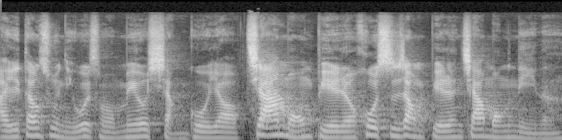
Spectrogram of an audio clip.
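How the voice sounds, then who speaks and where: Fairly quick and fairly high in pitch, a man speaks in a plain, everyday voice, captured in a very clean recording with a silent background. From Taiwan. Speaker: podcast host. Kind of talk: casual chat.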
